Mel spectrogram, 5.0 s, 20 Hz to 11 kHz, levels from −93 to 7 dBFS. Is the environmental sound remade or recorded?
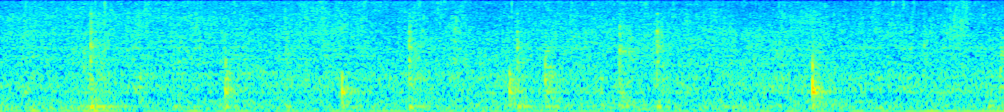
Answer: recorded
